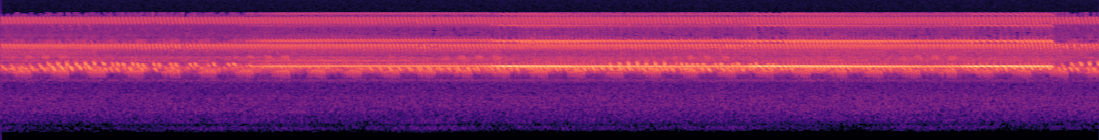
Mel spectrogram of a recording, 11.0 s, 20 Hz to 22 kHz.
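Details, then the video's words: Crickets and bell crickets in Narita, Chiba, Japan, recorded with a TASCAM Portacapture X8; pulsed high chirps at first, then one loud, clear sustained trill rises in, pausing and returning in long bursts above the softer chorus. "スズムシとコオロギの鳴き声 - Chirping of crickets"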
